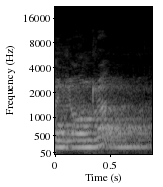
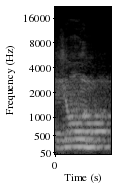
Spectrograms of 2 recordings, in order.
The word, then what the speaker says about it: genre: इसकी डेफिनेशन कुछ यूँ है कि सेटायर इज़ अ जॉनरा या यॉन GENRE। जॉनरा मैं इसलिए बोलता हूँ कि इसको हम ज़्यादातर पढ़ते हैं, लेकिन यॉन इसका सही प्रोनाउंसिएशन है।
